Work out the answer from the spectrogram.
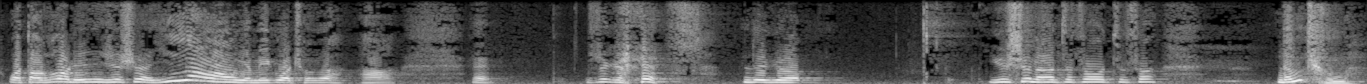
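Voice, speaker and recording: A man's voice: high voice, expressive, unhurried, long pauses. A man preaching a conversational sermon, telling Bible stories in a folksy way and checking with listeners. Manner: folksy storytelling, frequent "对吧" asides, acts out quotes.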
